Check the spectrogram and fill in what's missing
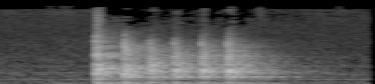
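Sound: knocking on a door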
